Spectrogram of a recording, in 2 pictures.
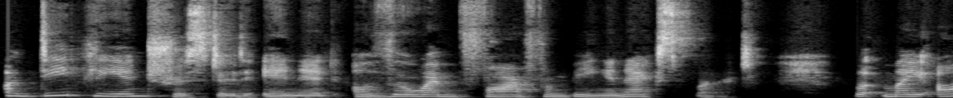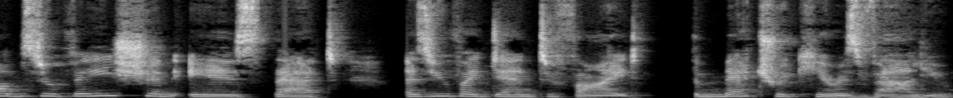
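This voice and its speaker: A woman with an Irish midlands accent speaks at a medium pitch and moderate pace, somewhat breathy. Her pitch swings very widely while her loudness stays very even. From Ireland, County Offaly. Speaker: marketing executive. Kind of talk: interview. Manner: formal.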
